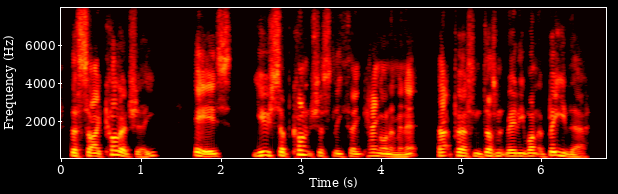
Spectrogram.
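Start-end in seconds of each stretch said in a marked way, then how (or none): none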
